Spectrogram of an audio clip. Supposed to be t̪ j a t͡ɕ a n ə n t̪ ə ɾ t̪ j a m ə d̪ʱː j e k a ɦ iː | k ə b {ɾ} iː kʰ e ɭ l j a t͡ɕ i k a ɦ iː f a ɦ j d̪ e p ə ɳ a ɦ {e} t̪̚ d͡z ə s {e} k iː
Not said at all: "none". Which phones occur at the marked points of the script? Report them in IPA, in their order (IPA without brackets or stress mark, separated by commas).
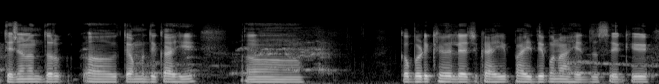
ɽ, e, e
